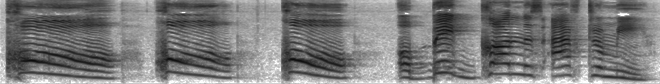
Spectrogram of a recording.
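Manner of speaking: high, wailing crow caws; high-pitched crow in alarm; scared crow. Acted. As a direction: cry out like a frightened crow. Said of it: "The crow got scared".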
